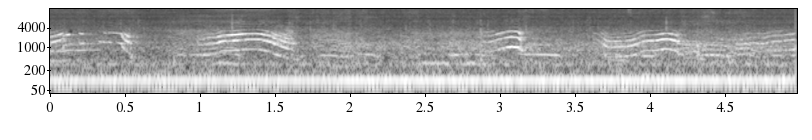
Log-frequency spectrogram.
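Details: Field-line Labrador Retriever pups minutes after birth give thin, arching, mewing squeals in short bursts with brief gaps between them. A constant low hum runs underneath.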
